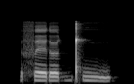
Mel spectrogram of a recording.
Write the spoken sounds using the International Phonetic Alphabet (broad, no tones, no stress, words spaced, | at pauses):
fɛɾœǃʼu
